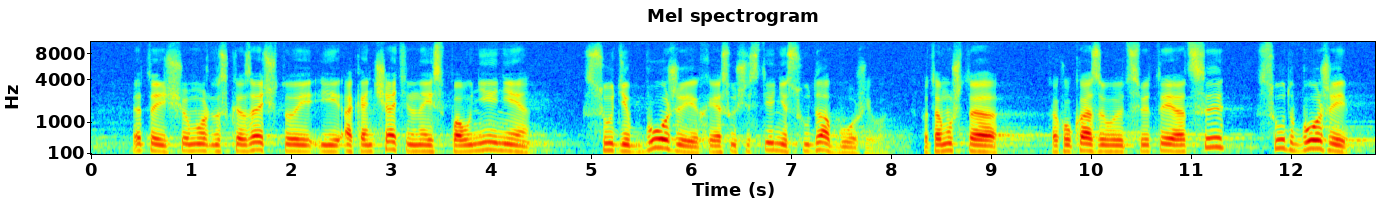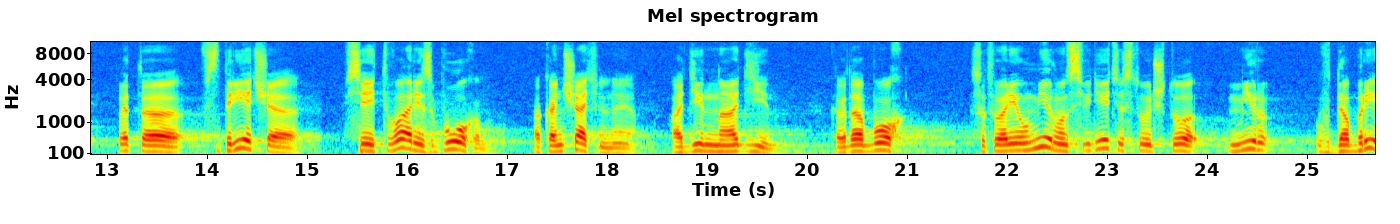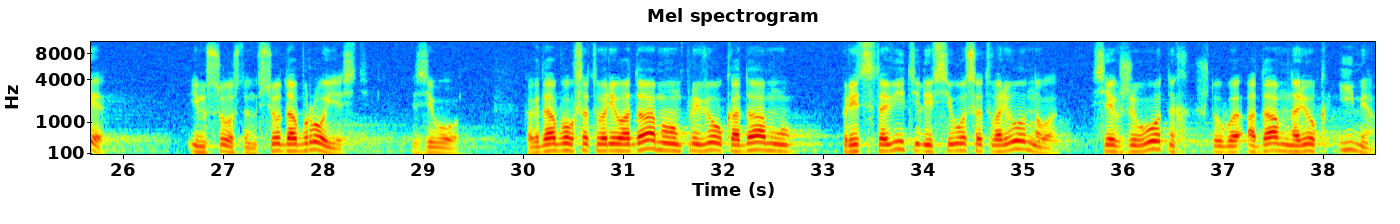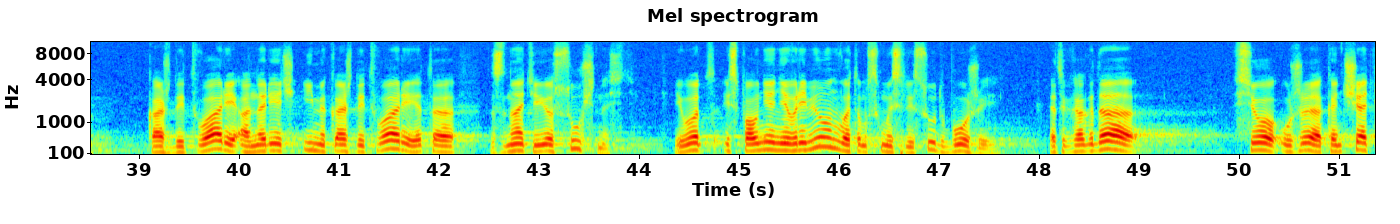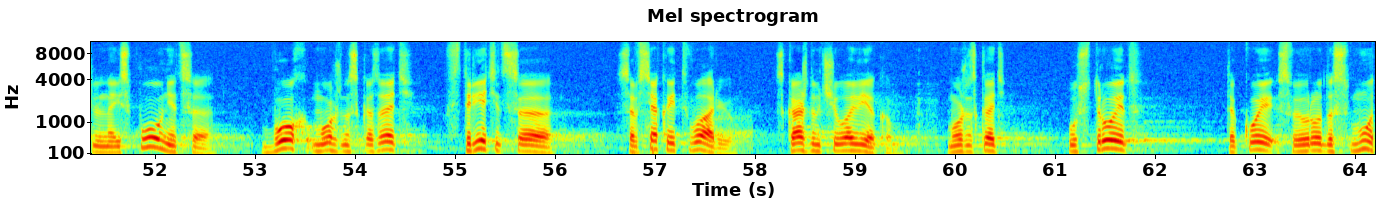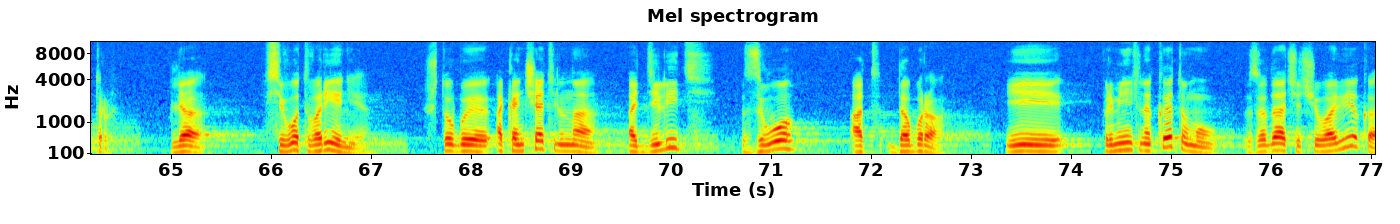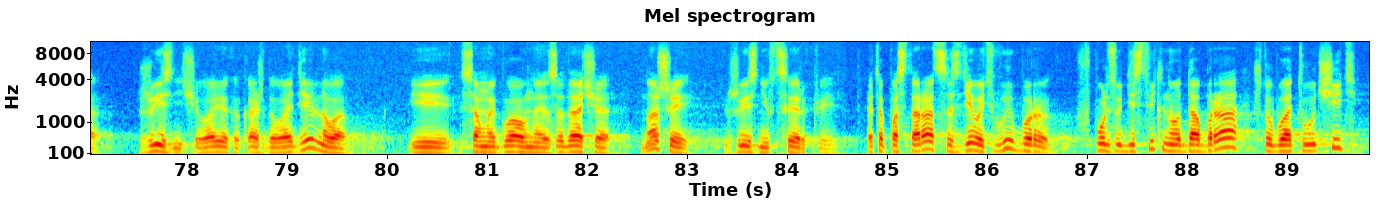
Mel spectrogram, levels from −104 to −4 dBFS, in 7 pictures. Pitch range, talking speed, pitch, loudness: 135-160 Hz, 100 wpm, 145 Hz, -22 LUFS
